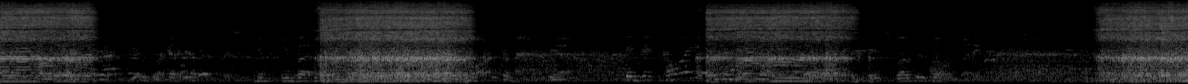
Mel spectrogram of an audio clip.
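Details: Husband snoring during sleep: loud, rasping snores recurring about every four seconds, roughly 15 a minute, with quieter breathing between them; snoring.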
